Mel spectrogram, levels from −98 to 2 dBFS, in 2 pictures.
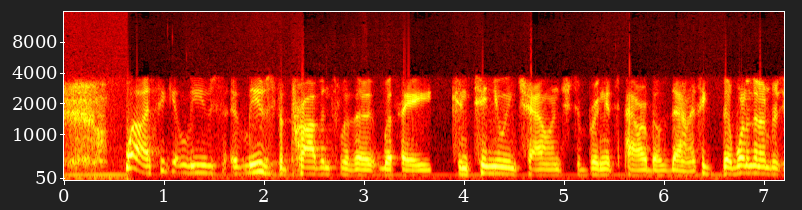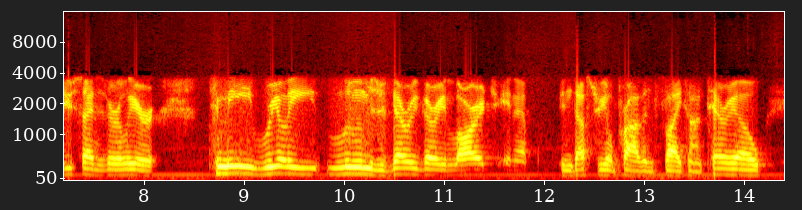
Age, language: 40-59, English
